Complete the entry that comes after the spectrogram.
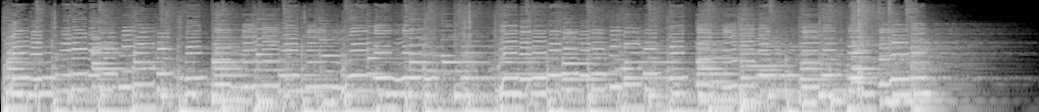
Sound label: Swinging Jingle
